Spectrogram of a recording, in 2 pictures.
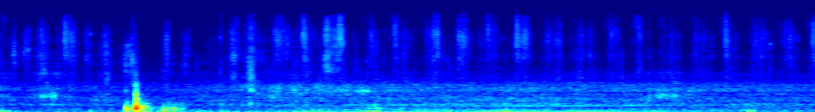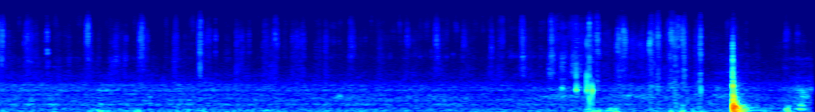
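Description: Stack of trading cards being thumbed through one at a time: a quick run of small paper clicks and flicks as each card slides off the next. Two dull thumps, about a second in and near the end, the second as the stack is set down on the playmat.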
